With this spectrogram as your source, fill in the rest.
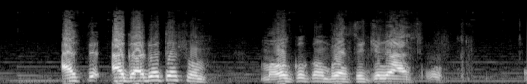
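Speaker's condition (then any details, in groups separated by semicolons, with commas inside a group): Cerebral palsy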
